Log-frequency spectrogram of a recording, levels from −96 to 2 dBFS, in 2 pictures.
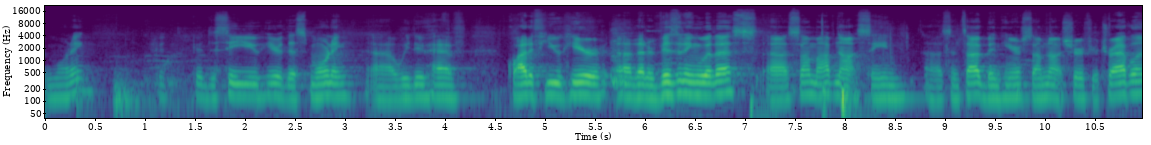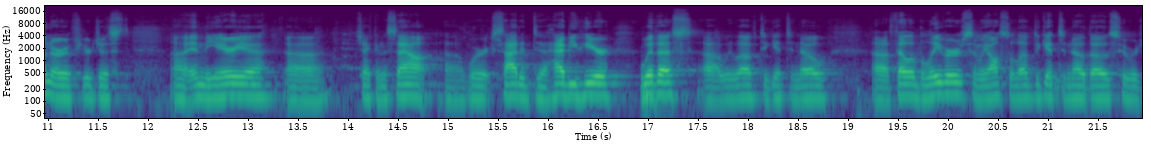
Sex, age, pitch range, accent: male, 30-49, 120-145 Hz, American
